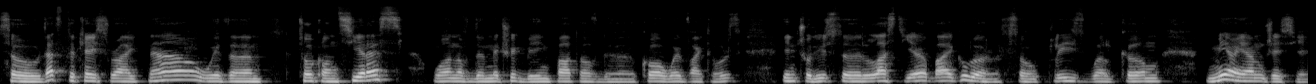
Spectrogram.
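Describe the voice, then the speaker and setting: Against a quiet backdrop, the words come out very slowly. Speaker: conference moderator. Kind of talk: event moderation and Q&A. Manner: halting, many fillers. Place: home room. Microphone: video call.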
